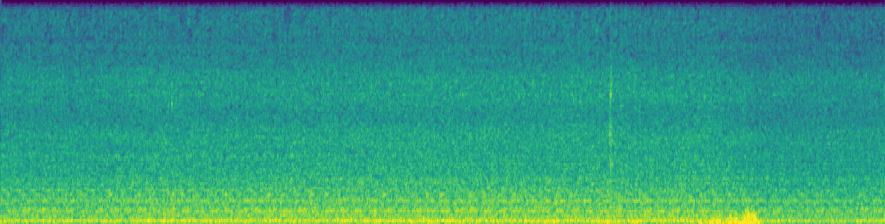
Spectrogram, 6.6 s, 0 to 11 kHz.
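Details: Lexus ES350 / Toyota Camry 3.5 V6 2GR-FE, after alternator replacement, left running while checking coolant: quiet, smooth idle with a steady hum, no ticking, knocking or belt squeal; normal.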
